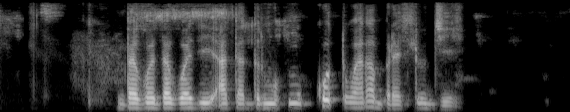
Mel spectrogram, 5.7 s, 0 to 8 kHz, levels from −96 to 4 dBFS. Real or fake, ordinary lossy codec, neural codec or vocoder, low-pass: fake; MP3, 64 kbps; codec, 24 kHz, 0.9 kbps, WavTokenizer, medium speech release version 2; 7.2 kHz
